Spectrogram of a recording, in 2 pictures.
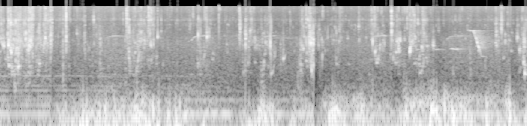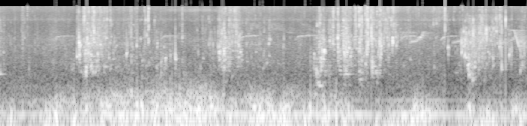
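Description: Water sloshing and trickling under a heavy, uneven low rumble, with many short clicks and knocks throughout.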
